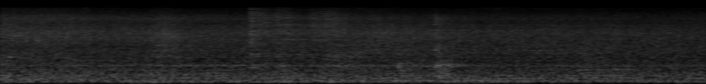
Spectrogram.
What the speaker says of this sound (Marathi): छान व्यवस्थित मिक्स करून घेणार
